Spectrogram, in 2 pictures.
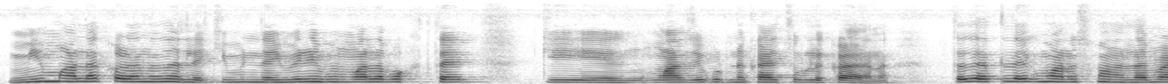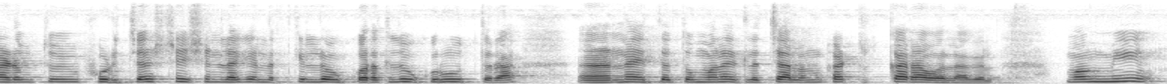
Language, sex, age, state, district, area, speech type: Marathi, female, 18-30, Maharashtra, Satara, urban, spontaneous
